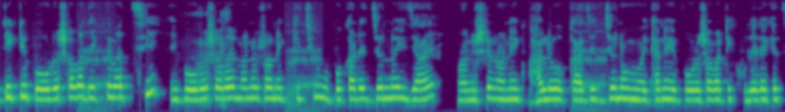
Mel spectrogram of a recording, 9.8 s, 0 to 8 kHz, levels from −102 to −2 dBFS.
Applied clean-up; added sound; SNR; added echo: none; Burping, eructation; 19 dB; none.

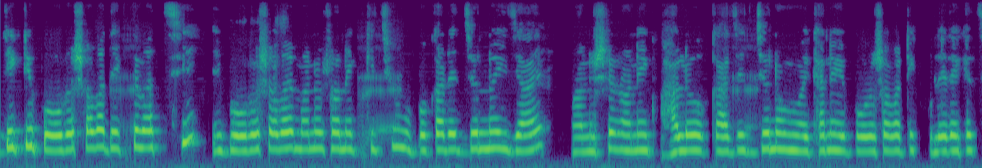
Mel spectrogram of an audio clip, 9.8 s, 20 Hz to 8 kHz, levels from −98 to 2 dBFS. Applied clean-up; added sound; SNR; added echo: neural diffusion model UNIVERSE++.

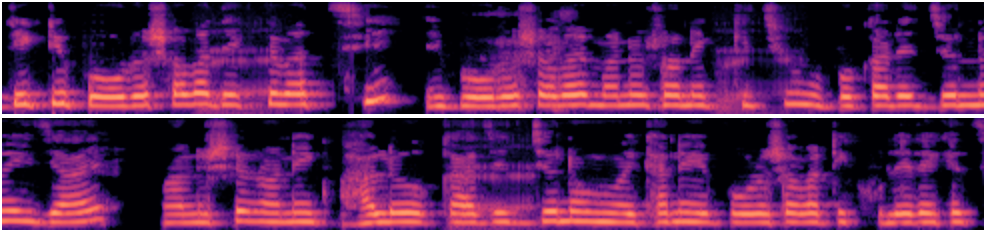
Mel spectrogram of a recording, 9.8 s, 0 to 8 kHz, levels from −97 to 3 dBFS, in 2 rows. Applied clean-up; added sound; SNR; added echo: neural mask model DeepFilterNet 3.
